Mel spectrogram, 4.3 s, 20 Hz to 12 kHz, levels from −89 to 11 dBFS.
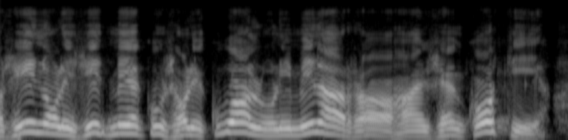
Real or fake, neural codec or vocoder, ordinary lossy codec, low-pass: real; none; MP3, 96 kbps; 9.9 kHz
